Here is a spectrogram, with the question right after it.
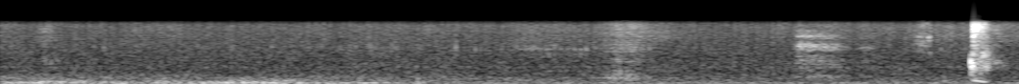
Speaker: bless you oh that's what was going to happen captured on film look at that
